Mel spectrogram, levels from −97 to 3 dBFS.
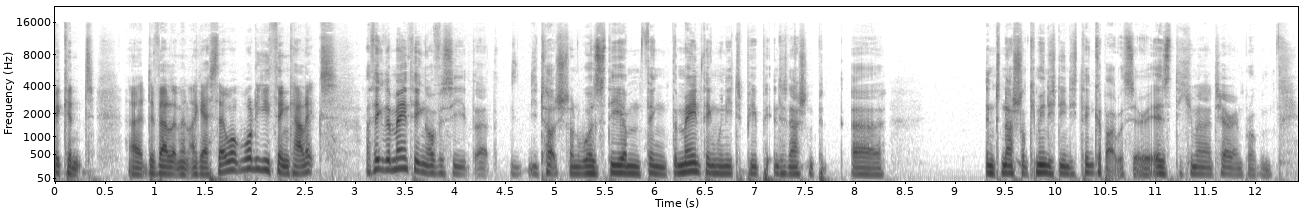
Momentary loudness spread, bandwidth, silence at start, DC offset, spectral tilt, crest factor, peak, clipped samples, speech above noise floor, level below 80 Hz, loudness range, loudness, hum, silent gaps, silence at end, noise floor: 16 LU; 16 kHz; 0 s; under 0.1%; -6 dB/octave; 18 dB; -10 dBFS; under 0.1%; 46 dB; -52 dBFS; 3 LU; -29 LUFS; none; none; 0.1 s; -75 dBFS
